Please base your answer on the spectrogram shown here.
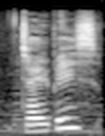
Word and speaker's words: Dobies: I order from Dobies or Dobbies, however you would like to pronounce it. We was brought up with calling it Dobies, something that my granddad used to use and my mum used to use, and my mum still does use.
